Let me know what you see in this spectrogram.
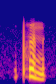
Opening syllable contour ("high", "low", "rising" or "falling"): falling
